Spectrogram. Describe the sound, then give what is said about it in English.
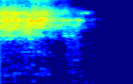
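A deep breath during a guided relaxation exercise: one soft, airy rush of breath that lasts about a second and fades to silence. “Let's take a deep breath.”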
